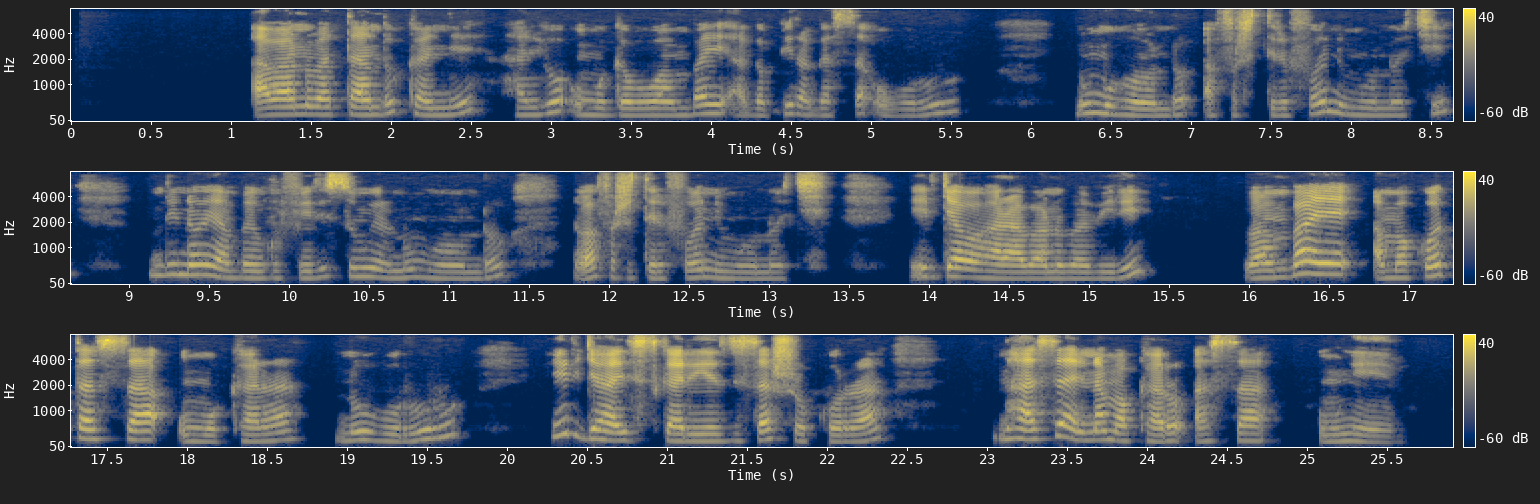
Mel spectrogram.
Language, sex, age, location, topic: Kinyarwanda, female, 25-35, Kigali, finance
